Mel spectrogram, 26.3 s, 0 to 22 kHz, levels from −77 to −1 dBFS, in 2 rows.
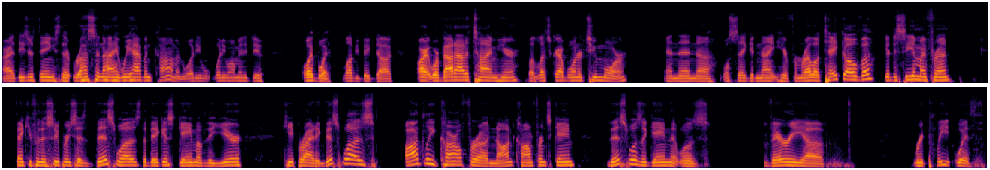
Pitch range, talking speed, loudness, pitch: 130-160 Hz, 220 wpm, -23 LUFS, 145 Hz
